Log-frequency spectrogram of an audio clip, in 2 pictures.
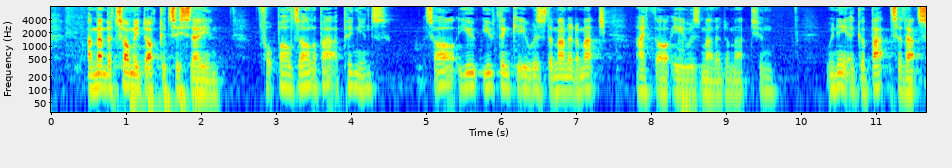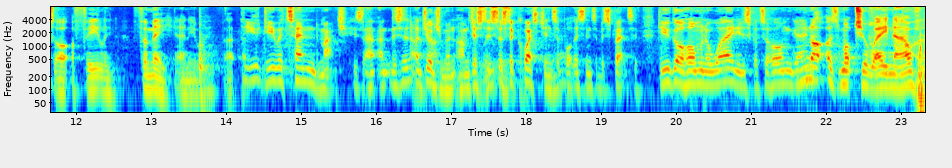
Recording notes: live at the Bury MCFC official supporters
